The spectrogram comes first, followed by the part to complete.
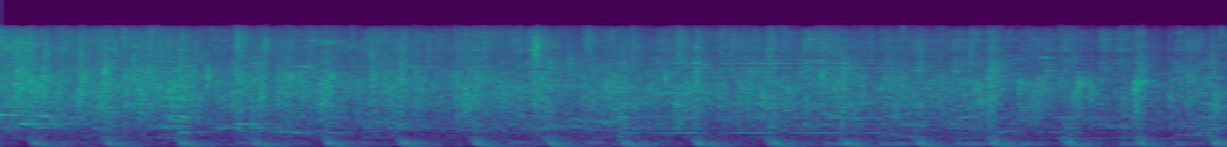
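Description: Audience applauding over music with a steady beat.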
